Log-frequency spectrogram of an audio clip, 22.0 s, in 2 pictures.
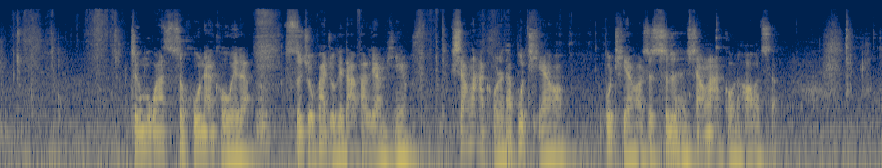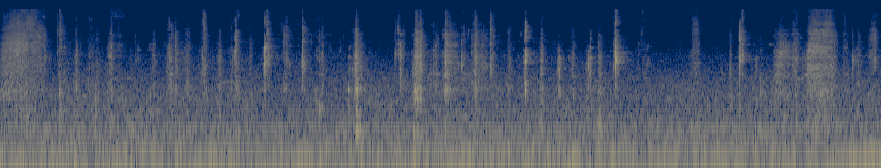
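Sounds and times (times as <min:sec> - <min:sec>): person chewing food: 0:00.0 - 0:01.6, 0:10.2 - 0:22.0.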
